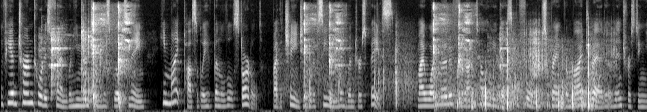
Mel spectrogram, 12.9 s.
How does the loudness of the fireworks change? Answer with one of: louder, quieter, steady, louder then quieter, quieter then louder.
louder.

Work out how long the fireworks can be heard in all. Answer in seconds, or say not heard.
7 s.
